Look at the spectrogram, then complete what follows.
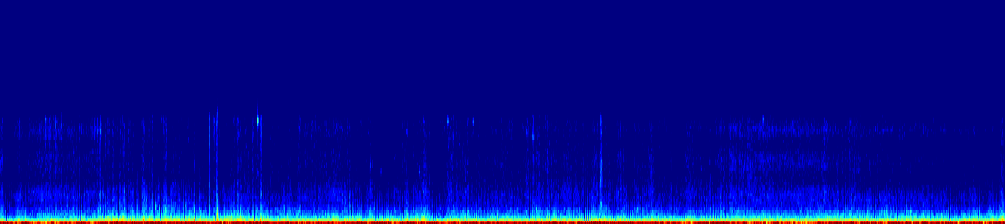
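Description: Car driving along a road: a loud, steady low rumble of road and wind noise.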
